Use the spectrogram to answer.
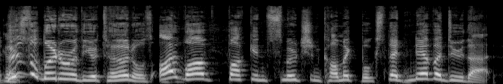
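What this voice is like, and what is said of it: Imitates another person's voice. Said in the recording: “I'm doing a Hayden impression.”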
